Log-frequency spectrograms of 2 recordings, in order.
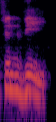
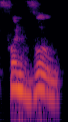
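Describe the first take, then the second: First: The vowels are said in the Brooklyn Yiddish way. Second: The vowels are said in the standard Yiddish way. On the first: "or in Brooklyn" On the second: "you say funvu"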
